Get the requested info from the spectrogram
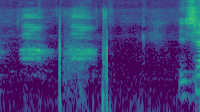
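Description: A bird cawing faintly a few times in a pause, with two sharp clicks about half a second and a second in.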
